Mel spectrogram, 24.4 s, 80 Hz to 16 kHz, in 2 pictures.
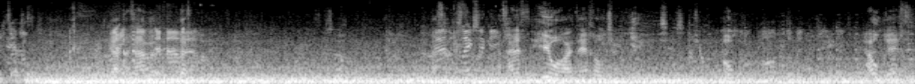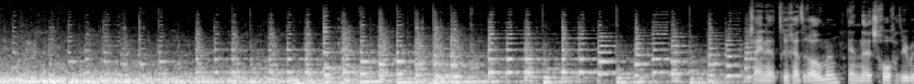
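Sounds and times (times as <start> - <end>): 
indistinct voices murmuring in airplane cabin: 0.0 - 16.9
airplane cabin engine and ventilation drone before takeoff: 0.2 - 22.1
speech: 22.7 - 24.3.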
